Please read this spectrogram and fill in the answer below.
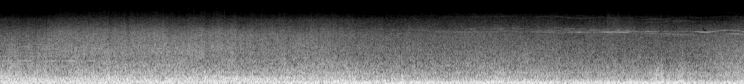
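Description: Strong wind buffeting the microphone in a loud, steady low rumble, with surf washing up the beach underneath; a faint high whistle comes in near the end.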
